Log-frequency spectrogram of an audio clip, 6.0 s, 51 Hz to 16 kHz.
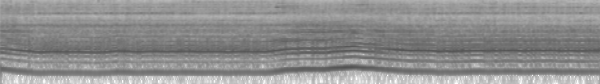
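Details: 1988 Kyosho Ford RS-200 RC car with OS Max 10 FP-B nitro engine, second startup since restoration: high clean buzzing tone, brief throttle blip then settles evenly; fires easily and runs healthy.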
